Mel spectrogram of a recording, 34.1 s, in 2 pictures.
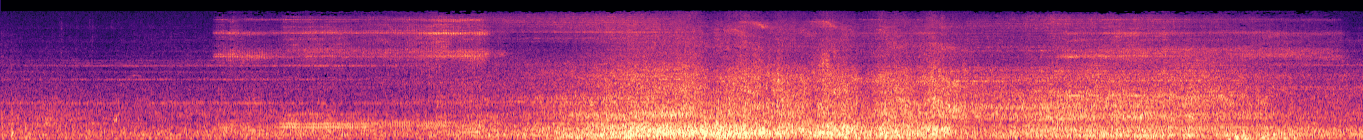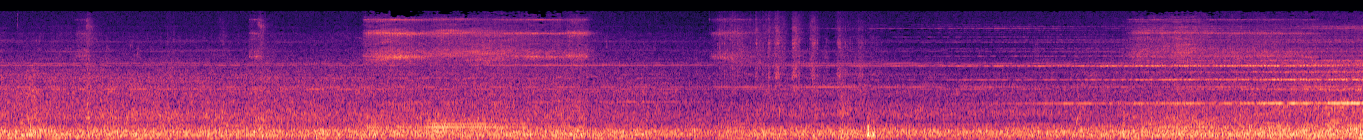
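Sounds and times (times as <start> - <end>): train passing at speed: 0.0 - 34.0.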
